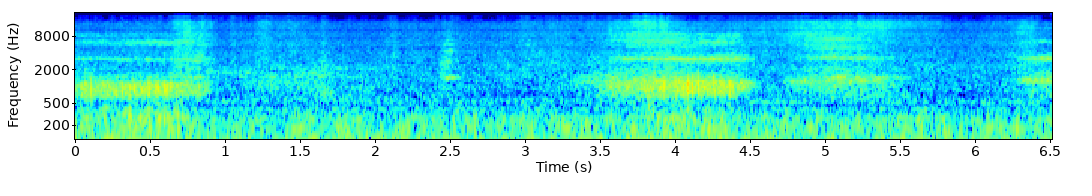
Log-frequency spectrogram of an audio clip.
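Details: Five-year-old child snoring while asleep: soft rhythmic rumbling snores with a fluttering quality and faint whistling on the breaths, over low room noise; snoring.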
